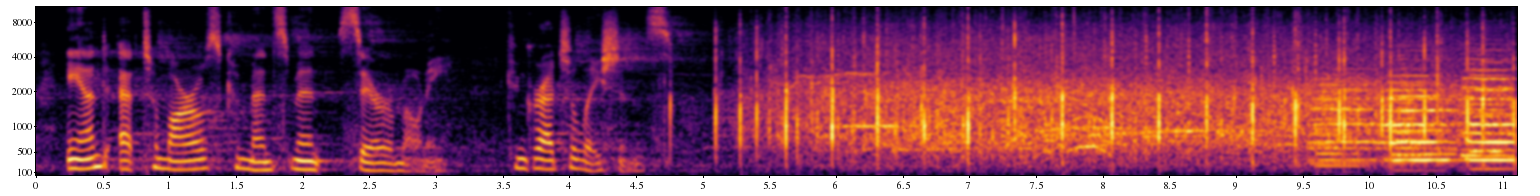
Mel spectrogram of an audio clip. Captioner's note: cheers and applause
